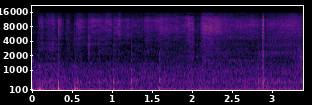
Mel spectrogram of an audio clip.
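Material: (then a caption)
Cardboard. Fingertips and nails rub and scratch along the printed side of a tall, hollow, cylindrical cardboard-composite Pringles chip can held horizontally close to the mic. Short, deep, hollow thumps come first, followed by quieter scratching taps and a faint steady rasp.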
